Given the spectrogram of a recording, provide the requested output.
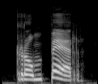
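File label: "romper", Spanish, female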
